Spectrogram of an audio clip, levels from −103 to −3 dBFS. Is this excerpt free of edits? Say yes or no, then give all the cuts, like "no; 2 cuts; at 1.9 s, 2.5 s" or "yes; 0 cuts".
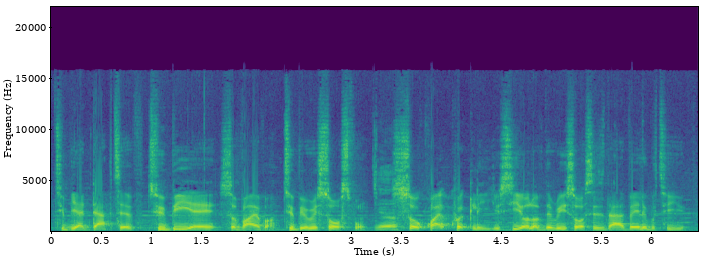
no; 1 cut; at 0.9 s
